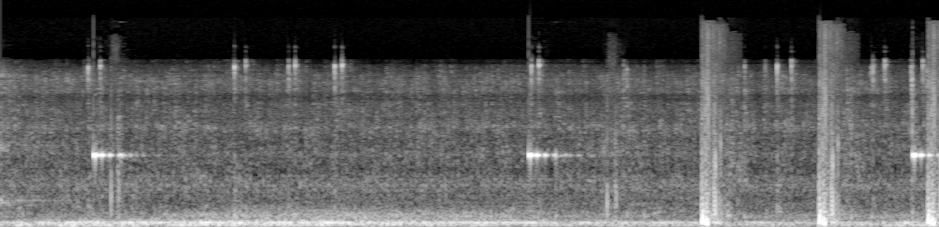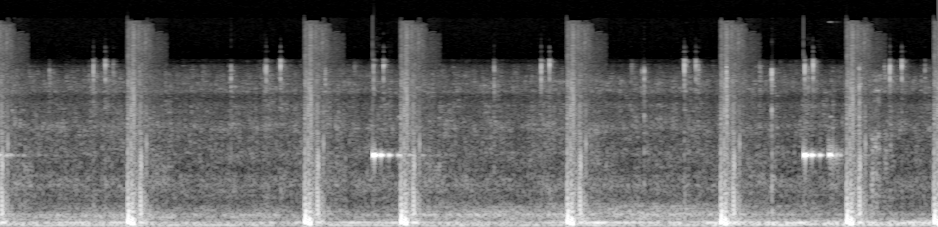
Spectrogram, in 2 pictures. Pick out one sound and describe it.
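A handheld device gives short, high electronic beeps every few seconds.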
